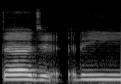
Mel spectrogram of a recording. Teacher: جیم حروف قلقلہ کا ایک حرف ہے، اس کو ہم نے ہلا کر ادا کرنا ہے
